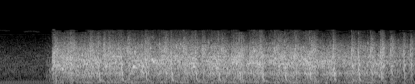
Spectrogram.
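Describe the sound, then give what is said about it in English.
A whale clicks rapidly and densely deep down in the ocean, the clicks blurring into a loud, rough buzzing that starts abruptly after a brief quiet moment and continues steadily without pause. “That's right, a great big blubbery old whale just buzzing and clicking and grunting away deep down in the ocean.”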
